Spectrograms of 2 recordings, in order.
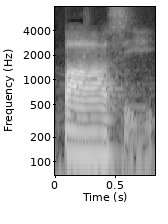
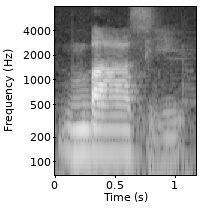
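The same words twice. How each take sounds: First: Voicing starts as the lips open. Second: Voicing starts before the lips open. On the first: The speaker calls it right. "so we just say ba si. Release the airflow and pronounce the sound at the same time" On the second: The speaker calls it wrong. "it would be weird to pronounce the B sound the same way in Cantonese"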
